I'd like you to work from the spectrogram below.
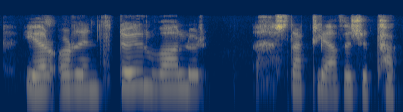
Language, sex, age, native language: Icelandic, male, 11, Icelandic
